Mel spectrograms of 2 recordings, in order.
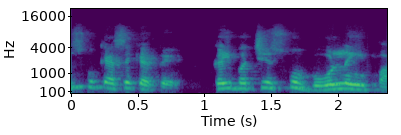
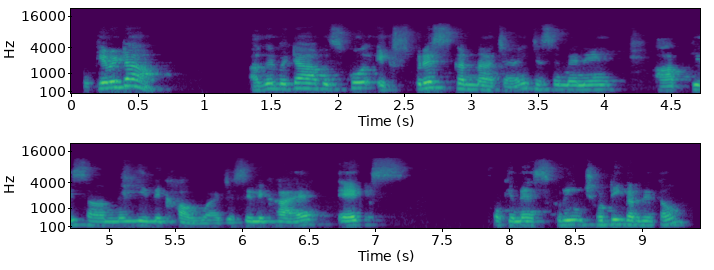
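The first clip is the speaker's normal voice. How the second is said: ordinary talk, nothing marked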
